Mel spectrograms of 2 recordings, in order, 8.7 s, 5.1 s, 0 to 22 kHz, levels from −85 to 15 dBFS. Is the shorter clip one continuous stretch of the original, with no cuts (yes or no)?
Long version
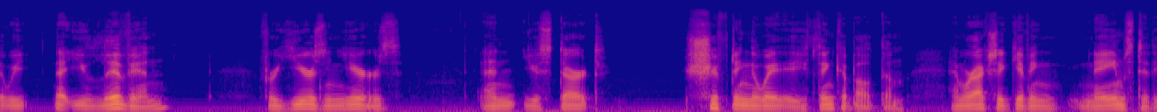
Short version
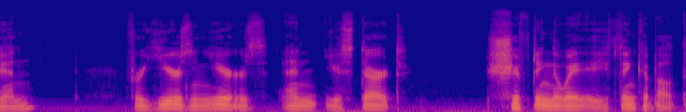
no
